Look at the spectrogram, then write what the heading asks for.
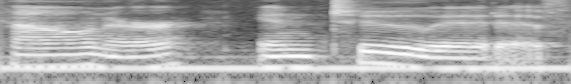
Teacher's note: so thinking about it as a light stress here counter intuitive your longest stress is going to be on that second word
